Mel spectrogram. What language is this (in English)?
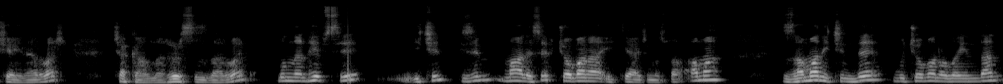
Turkish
